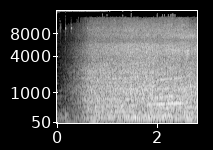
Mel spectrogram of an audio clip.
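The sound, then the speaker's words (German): Morning rush-hour city traffic in Lausanne: a dense, continuous roar of car engines and road noise that swells in at the start and stays loud throughout, with no voices. “Morgendlicher Stoßverkehr in der Stadt Lausanne. Die Leute fahren zur Arbeit.”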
